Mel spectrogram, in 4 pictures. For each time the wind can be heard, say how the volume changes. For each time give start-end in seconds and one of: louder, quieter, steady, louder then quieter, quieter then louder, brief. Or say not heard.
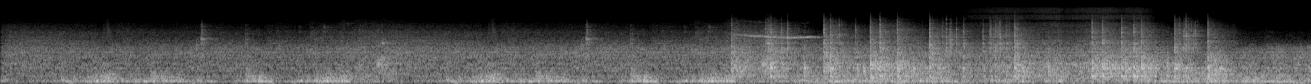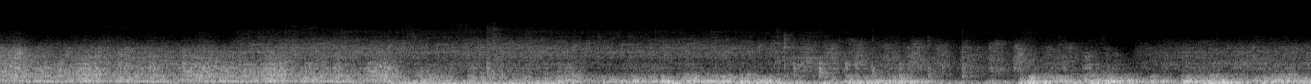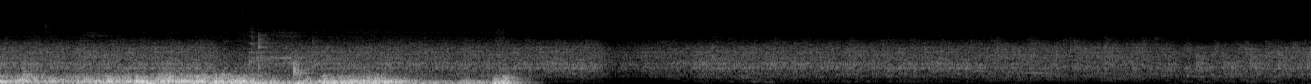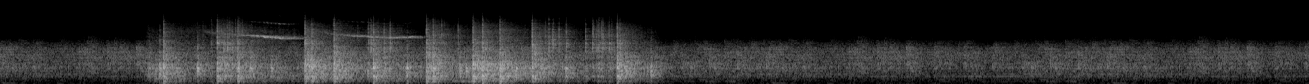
0.0-31.3 steady.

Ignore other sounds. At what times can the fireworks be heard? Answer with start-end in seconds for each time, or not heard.
7.3-12.4, 40.8-45.9.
